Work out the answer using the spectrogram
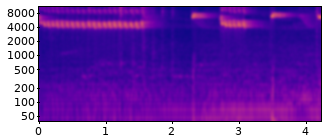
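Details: Common iora delivering cililin-like phrases, phone recording: a long, even string of rapid high notes for about one and a half seconds, then thin whistles and a short buzzy trill.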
